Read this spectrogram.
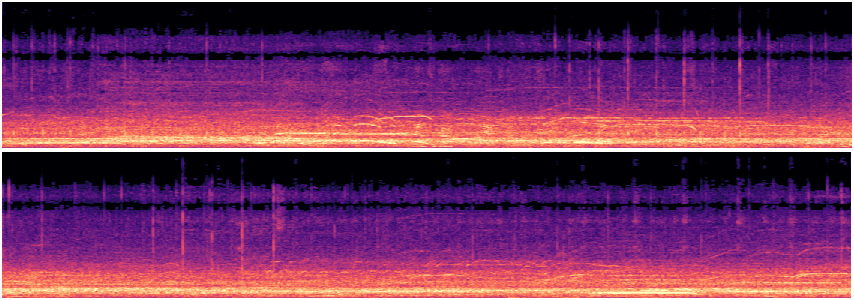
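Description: People in a crowd whistle shrilly.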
